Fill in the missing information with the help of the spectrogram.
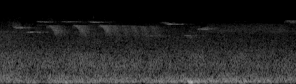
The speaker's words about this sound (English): In a patch of woodland called Crew's Hole. Despite the wind and the rain, it doesn't seem to have deterred the birds. I'm not great at identifying birds by their song, but I've seen great tits, wood pigeons, wrens, robins, blackbirds.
